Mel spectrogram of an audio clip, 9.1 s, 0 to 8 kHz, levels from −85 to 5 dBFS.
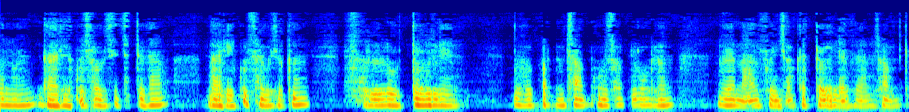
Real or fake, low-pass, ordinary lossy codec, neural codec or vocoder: fake; 7.2 kHz; MP3, 24 kbps; codec, 24 kHz, 1 kbps, SNAC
